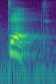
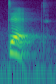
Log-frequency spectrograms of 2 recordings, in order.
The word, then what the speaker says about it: debt: So see, in all of those examples, my lips aren't closing and coming together to form the B sound. I'm just pronouncing the T. Subtle, debt, and doubt.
